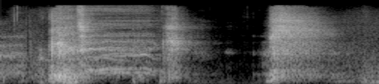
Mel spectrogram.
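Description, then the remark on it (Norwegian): A man yawns, a drawn-out breathy inhale that swells and fades, followed by a pause and a second airy exhale. No talking, just the breathing. “Han begynner å gjespe.”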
